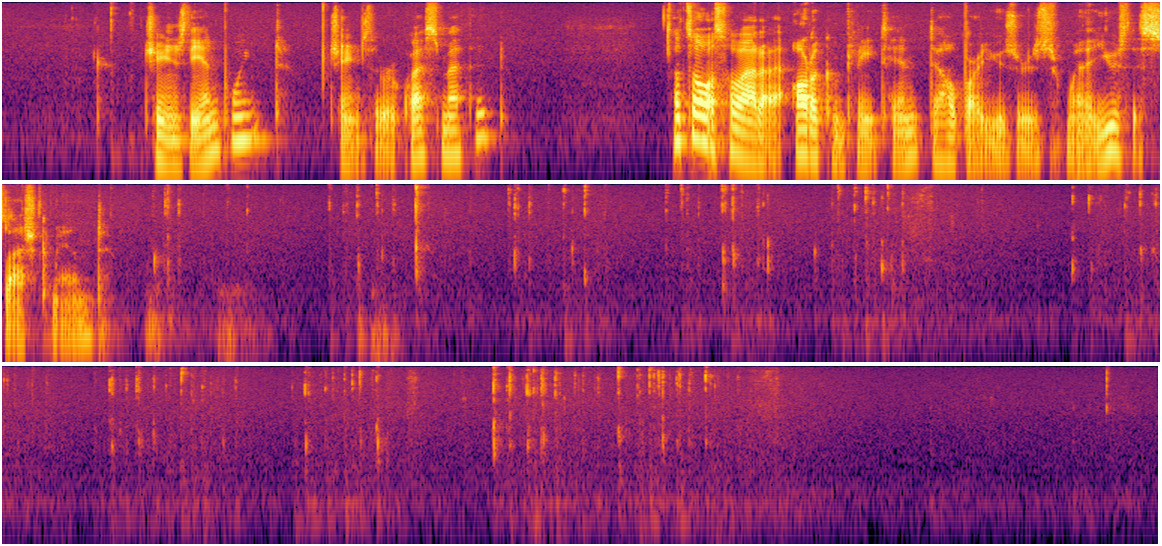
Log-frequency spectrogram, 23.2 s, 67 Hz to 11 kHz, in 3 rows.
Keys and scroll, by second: 0.5 super+a, 0.8 super+v, 7.1-20.9 typing.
